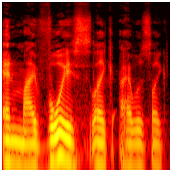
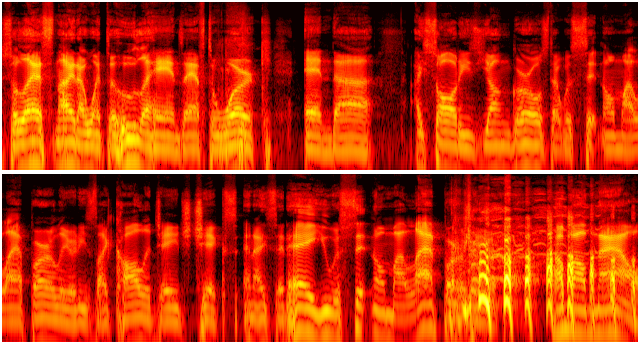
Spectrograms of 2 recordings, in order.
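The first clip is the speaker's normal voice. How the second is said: put-on voice of a heavy smoker. Retelling a story a man told in the dressing room; put-on smoker's voice. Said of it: "he just got this like smoker's voice".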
